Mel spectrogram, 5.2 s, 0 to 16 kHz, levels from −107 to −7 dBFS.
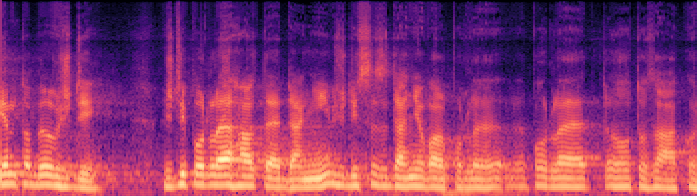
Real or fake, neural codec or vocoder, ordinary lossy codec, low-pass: real; none; Opus, 24 kbps; 14.4 kHz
